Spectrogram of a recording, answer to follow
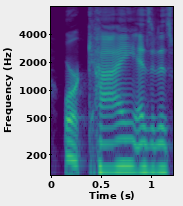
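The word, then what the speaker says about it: chi: keyblade spelled x-blade X being the Greek letter key or Kai as it is pronounced that is how it is spelled with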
